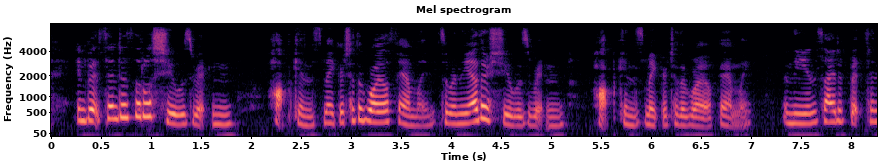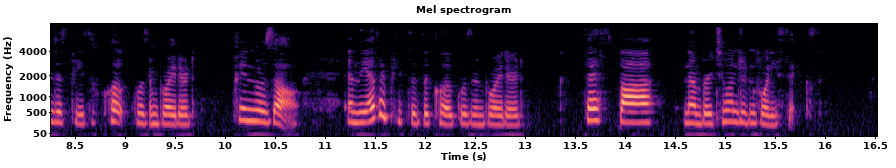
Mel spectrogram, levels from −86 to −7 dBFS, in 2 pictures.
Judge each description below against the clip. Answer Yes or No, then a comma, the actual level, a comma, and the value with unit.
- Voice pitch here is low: No, high, 240 Hz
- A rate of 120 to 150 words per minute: No, average, 180 wpm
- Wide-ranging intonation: No, average, 3.8 semitones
